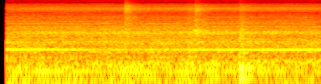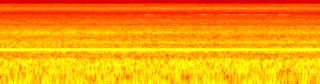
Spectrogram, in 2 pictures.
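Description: Samsung POWERbot robot vacuum running: a steady motor hum with one strong droning tone. Two light clicks and a short dull thump come within the first three seconds.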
